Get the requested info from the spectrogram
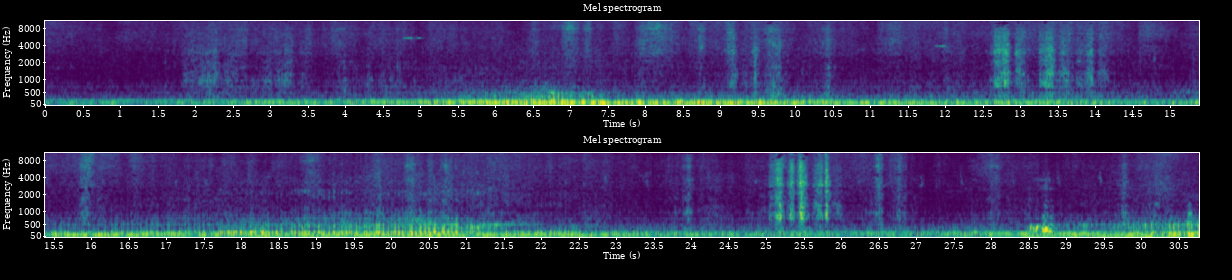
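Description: Dry straw rustling and crunching as it is pushed by hand into woven sacks, with crackly spells about twelve seconds in and again about twenty-five seconds in, over a low steady rumble.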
